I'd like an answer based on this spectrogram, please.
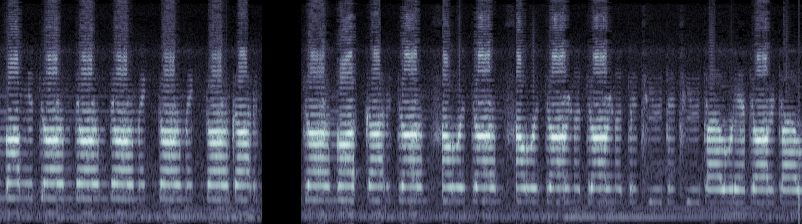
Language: English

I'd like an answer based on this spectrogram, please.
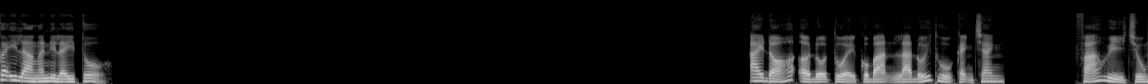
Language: Vietnamese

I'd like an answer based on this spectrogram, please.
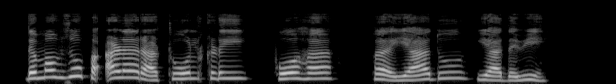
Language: Pashto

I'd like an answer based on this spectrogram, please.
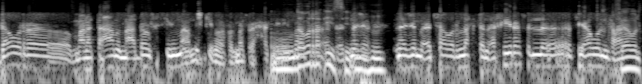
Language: Arabic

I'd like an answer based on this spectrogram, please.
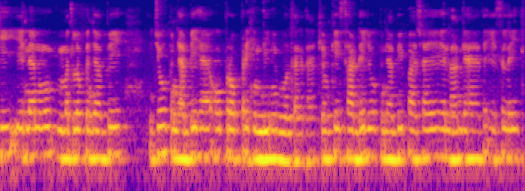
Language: Punjabi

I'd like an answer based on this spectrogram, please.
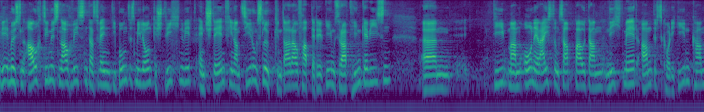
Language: Swiss German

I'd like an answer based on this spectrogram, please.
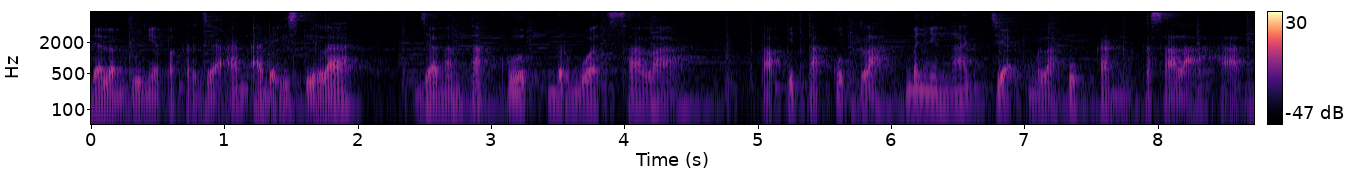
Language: Indonesian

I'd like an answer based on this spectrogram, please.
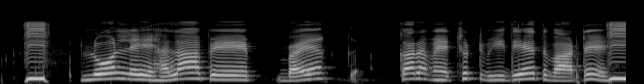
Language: Bhojpuri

